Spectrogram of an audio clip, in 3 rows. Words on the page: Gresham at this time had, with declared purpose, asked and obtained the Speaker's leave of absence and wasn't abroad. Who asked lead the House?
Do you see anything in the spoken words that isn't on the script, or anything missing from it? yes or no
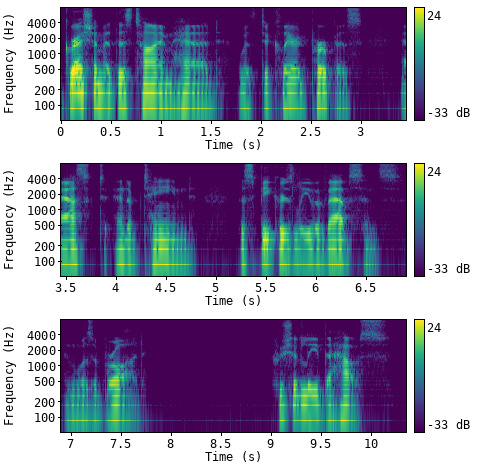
yes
